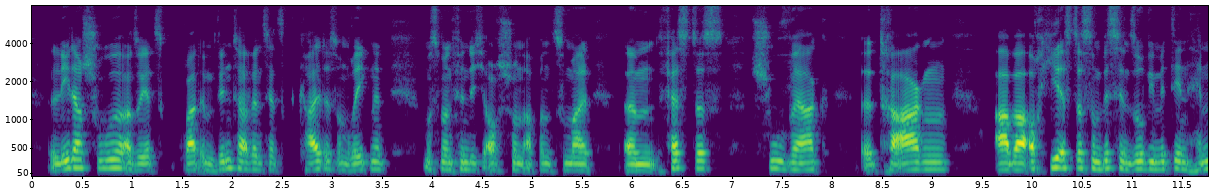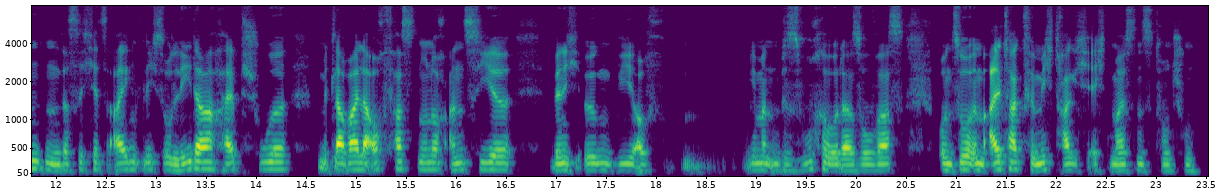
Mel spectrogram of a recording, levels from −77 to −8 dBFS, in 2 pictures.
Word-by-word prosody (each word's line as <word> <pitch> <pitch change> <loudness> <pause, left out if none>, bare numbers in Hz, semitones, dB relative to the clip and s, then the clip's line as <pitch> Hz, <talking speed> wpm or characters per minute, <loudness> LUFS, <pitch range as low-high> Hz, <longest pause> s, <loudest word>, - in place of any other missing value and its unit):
Lederschuhe 145 +3 +1
also 110 - 0
jetzt 110 +1 -5
grad 115 +1 +3
im 110 -1 -7
Winter, 135 +1 0
wenn's 120 -2 -5
jetzt - - -11
k - - -28
kalt - - +2
ist - - -8
und 110 -1 -7
regnet, 120 +2 -4 0.3
muss - - -9
man, 120 -1 -2
finde 120 0 -5
ich, 115 - -10
auch - - -1
schon 115 -2 -5
ab - - -6
und 115 -2 -6
zu - - -8
mal, 110 -1 +1 0.3
ähm, 105 0 +2
festes 135 0 -1 0.2
Schuhwerk, 120 -3 -1 0.3
äh, - - -3
tragen, 125 +1 +4 0.4
aber 115 0 +8
auch - - +4
hier 155 -1 +3
ist 140 0 -3
das 140 -1 -1
so 140 - -1
'n 125 - +1
bisschen 135 -2 -3
so 130 +2 -1
wie 125 - +1
mit 125 +1 -5
den 135 -3 -1
Hemden, 120 -3 -3
dass 110 +1 -6
ich 120 -1 -10
jetzt 120 -1 -8
eigentlich 120 +1 -2
so 115 -1 -6
Lederhalbschuhe 125 +1 +2 0.3
mittlerweile 120 +2 +6
auch 115 - 0
fast 130 0 -3
nur 120 -1 -4
noch 120 -1 -3
anziehe, 120 +1 -2 0.3
wenn 110 - 0
ich 115 - -7
irgendwie 110 -1 -3
auf, 105 +1 -3 0.2
hm - - -17 0.4
jemanden 115 -1 -3
besuche 105 +5 -8
oder 100 -2 +3
so 105 +1 -4
was 110 +1 +1 0.3
und 110 -1 -1
so 120 -1 +2
im 110 0 +2
Alltag 125 0 +5
für 105 - -4
mich 120 +3 -1
trage 105 0 0
ich - - -12
echt - - -10
meistens 105 +1 -4
Turnschuhe. 100 -1 -9
120 Hz, 190 wpm, -24 LUFS, 110-125 Hz, 0.4 s, aber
